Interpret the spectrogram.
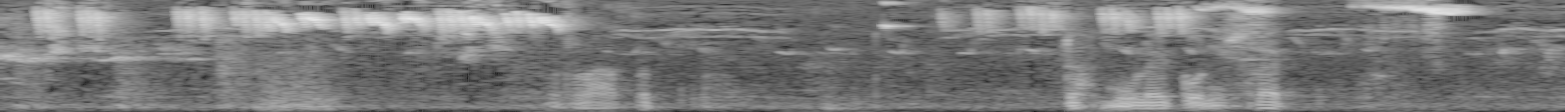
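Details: Himalayan oriental white-eye, Sragen, Central Java, Indonesia: a fast high twittering run, then scattered chips, a few faint low sounds, and a final high whistled note.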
